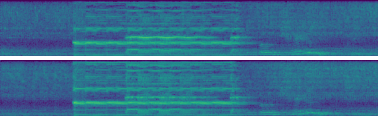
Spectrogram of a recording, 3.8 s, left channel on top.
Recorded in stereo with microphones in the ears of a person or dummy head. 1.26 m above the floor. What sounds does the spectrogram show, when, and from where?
0.7 s an alarm: 75° right (ahead or behind), 3.5 m
2.4 s a woman speaking: 35° left (ahead or behind), 1.9 m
